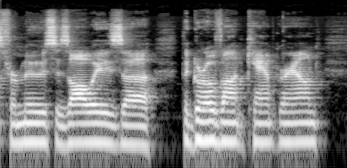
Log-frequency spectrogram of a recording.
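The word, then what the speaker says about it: Gros Ventre: The best place to go in the Tetons for moose is always the Gros campground, which pronounced Gros, which is pronounced Gros in French because it's a French name, and Vent is Ventre.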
